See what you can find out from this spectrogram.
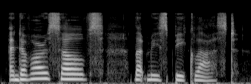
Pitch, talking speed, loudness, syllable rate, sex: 220 Hz, 165 wpm, -18 LUFS, 4.6 syllables/s, female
